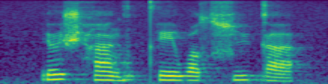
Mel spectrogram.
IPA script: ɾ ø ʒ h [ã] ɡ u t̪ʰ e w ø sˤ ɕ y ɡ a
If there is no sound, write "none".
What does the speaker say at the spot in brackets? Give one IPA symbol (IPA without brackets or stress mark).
ã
